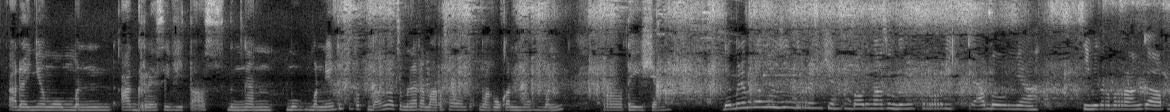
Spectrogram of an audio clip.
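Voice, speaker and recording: A woman's voice: high-pitched, background noise. A woman with an Indonesian accent casting a match live like a fighting game announcer, with dramatic exclamations and English gaming phrases mixed in. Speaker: esports shoutcaster.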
